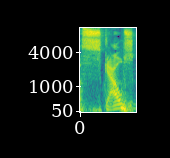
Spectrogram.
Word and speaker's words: Scouse: Oh, S-C-O-U-S-E and then girl. – Oh, okay, okay. That was, I did say it right.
